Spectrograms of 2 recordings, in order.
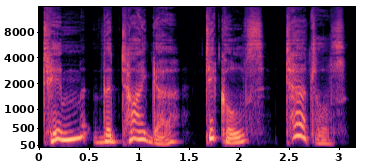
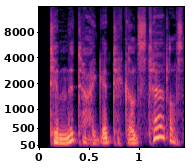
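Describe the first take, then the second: First: The phrase is said at a slow pace. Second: The phrase is said at a very fast pace.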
